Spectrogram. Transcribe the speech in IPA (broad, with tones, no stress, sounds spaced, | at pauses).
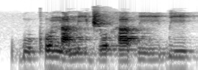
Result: ɓ u˨ kʼ o˦ n a˨ n i˨ d͡ʒ o˨ h a˨ p iː˨ ɓ i˦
